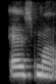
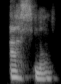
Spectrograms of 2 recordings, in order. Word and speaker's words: asthma: Asthma. Asthma. Asthma या asthma. Okay. It is not TH is silent.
